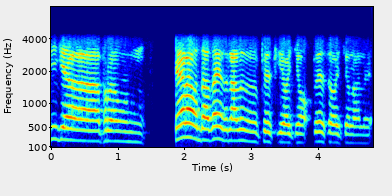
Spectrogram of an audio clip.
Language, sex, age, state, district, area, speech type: Tamil, female, 60+, Tamil Nadu, Tiruchirappalli, rural, conversation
